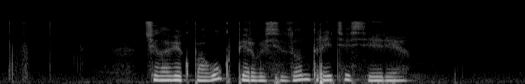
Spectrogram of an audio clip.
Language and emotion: Russian, neutral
